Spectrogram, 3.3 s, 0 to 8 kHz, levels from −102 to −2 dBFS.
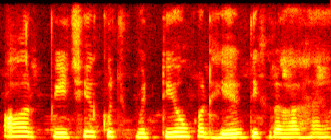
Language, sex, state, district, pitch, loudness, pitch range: Hindi, female, Chhattisgarh, Bilaspur, 215 Hz, -17 LUFS, 210-235 Hz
